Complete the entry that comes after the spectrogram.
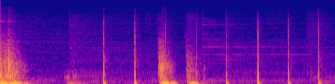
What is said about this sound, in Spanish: Ah, sí, pues están llamando a la puerta.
